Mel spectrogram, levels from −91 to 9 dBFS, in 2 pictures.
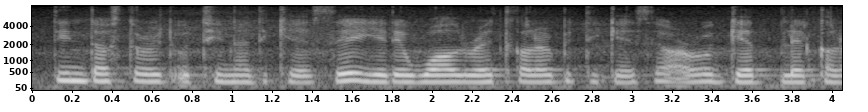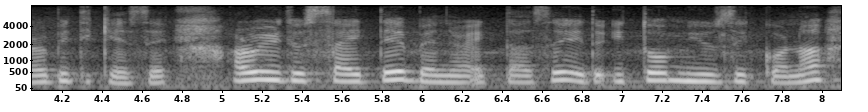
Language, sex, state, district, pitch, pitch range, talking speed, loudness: Nagamese, female, Nagaland, Dimapur, 210 Hz, 200-230 Hz, 235 wpm, -16 LUFS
